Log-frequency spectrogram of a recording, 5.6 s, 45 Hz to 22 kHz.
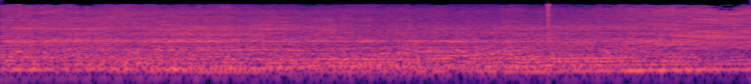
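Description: Several Honda Super Cub 50cc race bikes' small single-cylinder engines buzzing steadily at high revs as they lap the circuit, blending into one continuous drone, with some pitch changes near the end as bikes pass or shift.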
